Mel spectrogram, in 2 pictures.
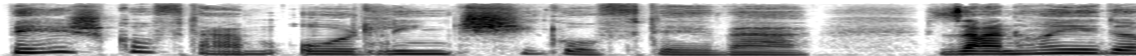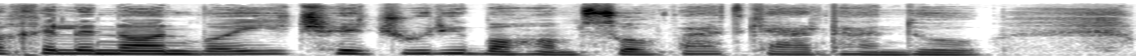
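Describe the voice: Text read aloud, plainly.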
